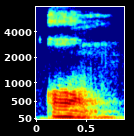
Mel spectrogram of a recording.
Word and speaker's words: Om: Because Om has 3 parts, or rather it has 4 parts, but the first 3 parts that you can hear is the A, U, and M.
